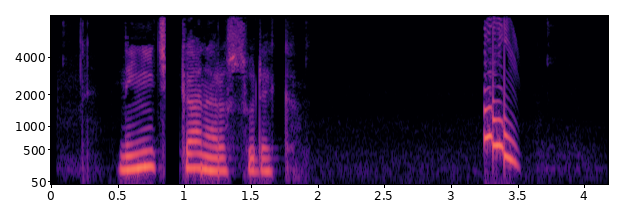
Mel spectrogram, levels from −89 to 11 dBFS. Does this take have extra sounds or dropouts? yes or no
yes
